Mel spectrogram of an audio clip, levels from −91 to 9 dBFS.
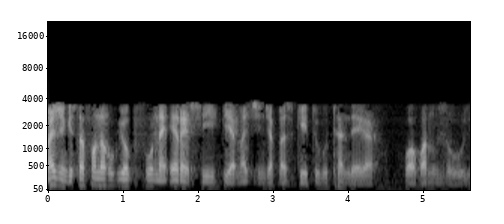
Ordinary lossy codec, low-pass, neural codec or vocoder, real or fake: MP3, 16 kbps; 3.6 kHz; codec, 16 kHz, 0.9 kbps, LongCat-Audio-Codec; fake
